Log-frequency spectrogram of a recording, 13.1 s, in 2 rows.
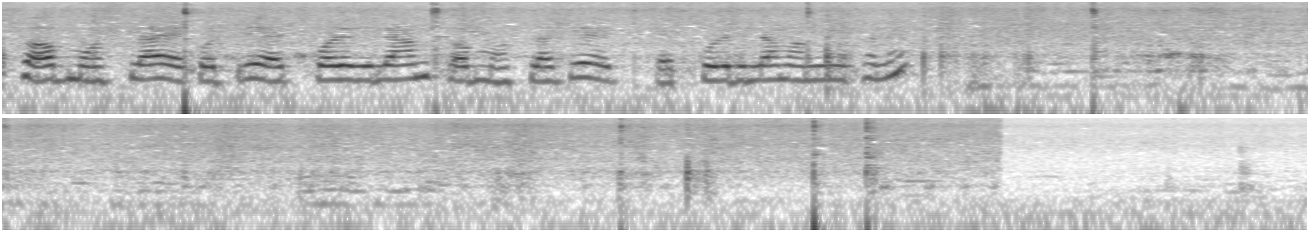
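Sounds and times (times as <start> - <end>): metal spatula scraping pan: 0.0 - 11.1
spice paste sizzling in oil: 0.0 - 13.0.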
